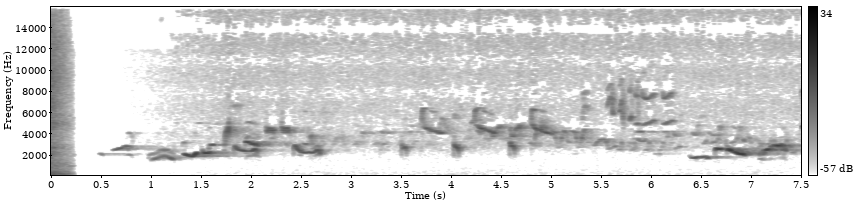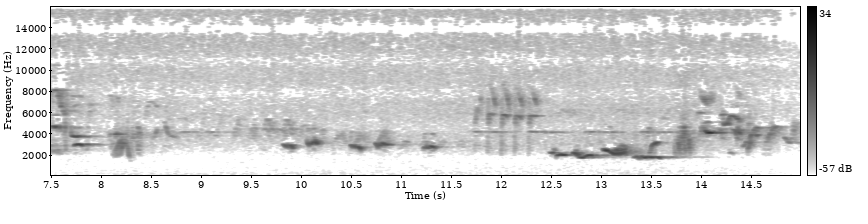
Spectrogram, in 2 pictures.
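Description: Faint birdsong: a songbird singing quick, varied phrases that jump up and down in pitch, in about four bursts a few seconds apart with short pauses between.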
